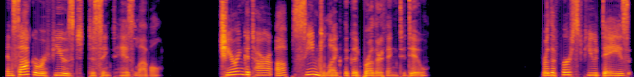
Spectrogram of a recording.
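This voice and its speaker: A woman's voice: medium pitch, a little mellow, dry recording, clean studio sound. A woman reading a scripted story expressively, with wry, emphatic phrasing. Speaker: narrator, fan fiction reader.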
